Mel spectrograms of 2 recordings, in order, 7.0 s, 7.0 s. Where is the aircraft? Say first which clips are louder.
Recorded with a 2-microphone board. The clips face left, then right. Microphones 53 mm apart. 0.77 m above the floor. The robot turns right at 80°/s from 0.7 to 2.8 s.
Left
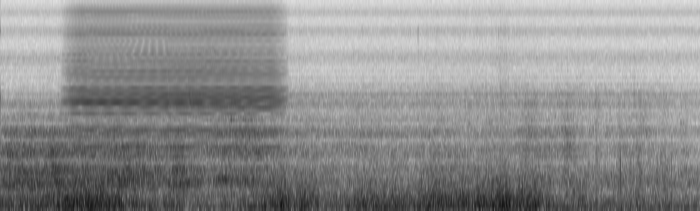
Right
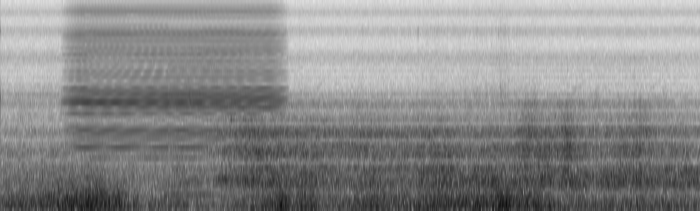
Left 5 dB; 45° left (ahead or behind); by 7.0 s 50° right (ahead or behind).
